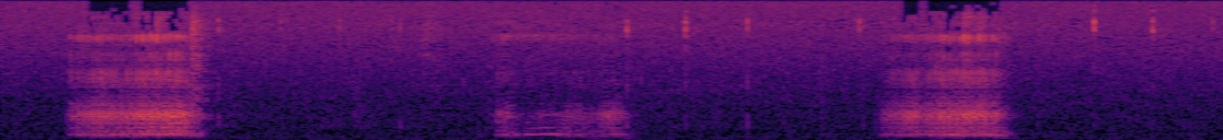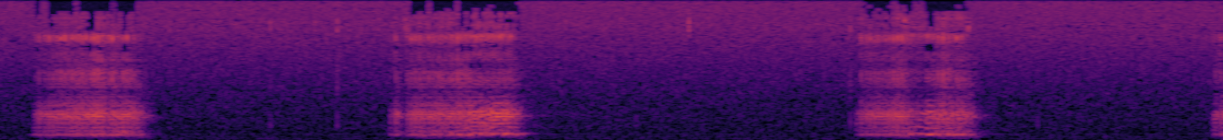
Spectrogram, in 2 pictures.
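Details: Sleeping dog snoring regularly, six harsh, low, buzzing breaths across eighteen seconds, roughly one every three seconds, each lasting about a second, with a still, quiet background.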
